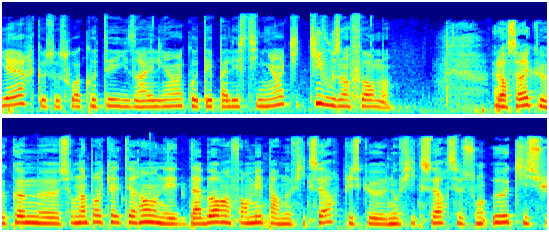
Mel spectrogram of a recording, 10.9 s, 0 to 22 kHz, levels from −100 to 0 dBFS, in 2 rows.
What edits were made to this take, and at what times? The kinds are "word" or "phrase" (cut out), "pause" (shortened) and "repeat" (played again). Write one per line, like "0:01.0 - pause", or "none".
none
